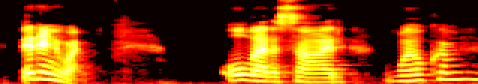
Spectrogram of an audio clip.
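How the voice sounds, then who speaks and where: With an Australian accent, a woman speaks at a fairly slow pace. Her pitch is fairly high and swings very widely. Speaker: guesthouse owner. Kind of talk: home tour vlog. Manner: breathless at times.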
